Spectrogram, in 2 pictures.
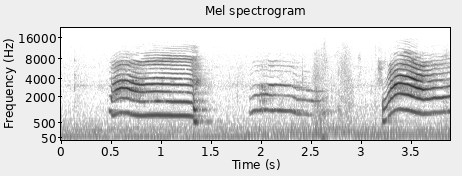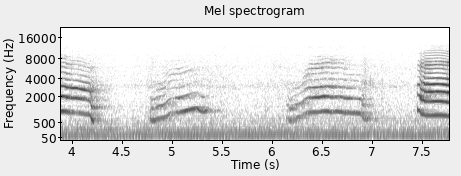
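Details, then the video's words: Pet cat meowing to lure a stray cat: six meows, a few rising in pitch before dropping, evenly spaced over several seconds above a soft, steady hum. "Cat Meows - To Attract Your Stray Cat!"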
